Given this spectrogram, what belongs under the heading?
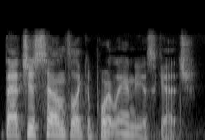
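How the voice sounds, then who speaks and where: A man's voice: medium pitch, very animated, bright, forceful tone. A man hosting a movie review podcast in casual chat, with a slightly froggy morning voice. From Utah. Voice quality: slight morning vocal fry. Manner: chatty, quick asides with hedging fillers. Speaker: podcast host. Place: Los Angeles area.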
